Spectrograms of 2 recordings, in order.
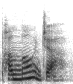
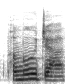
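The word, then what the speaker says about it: pāmojja: particular kind of delight called pamoja or pamuja. It's the same, actually, identical word with two different pronunciations, at least according to Polytext Society.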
